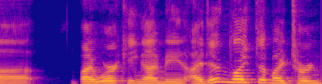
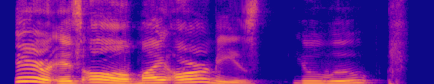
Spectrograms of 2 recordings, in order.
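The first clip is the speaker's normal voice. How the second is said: high, very slow robot text-to-speech voice; 6 semitones higher than usual. Suggesting a way to voice content, in a TikTok robot lady voice. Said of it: "TikTok robot lady voice".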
